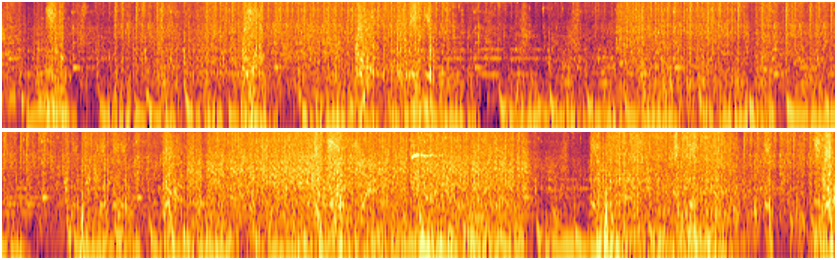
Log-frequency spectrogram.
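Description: Rapid bursts of gunfire in a shooting video game, near and loud, with dense automatic volleys broken by brief pauses over the whole stretch.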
